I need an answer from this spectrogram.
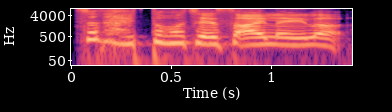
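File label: "thank", female; XBOX; civ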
